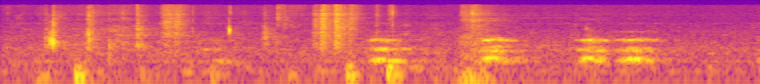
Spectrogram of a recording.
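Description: Dogs bark and yip faintly in the background, a scattering of short, high bursts that cluster toward the end, with some light clatter and no talking.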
